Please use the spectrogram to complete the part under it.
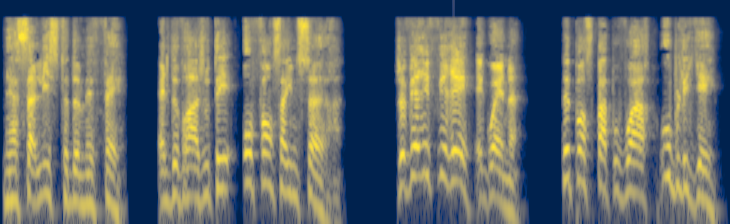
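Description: A man voicing a wrathful woman of a religious order who barks sharp orders. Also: on the high side, sing-song, normal speed, slightly rough, no echo, clean studio sound, voice pushed up, full character voice. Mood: threatening. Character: wrathful stern woman of an order, cold fury.

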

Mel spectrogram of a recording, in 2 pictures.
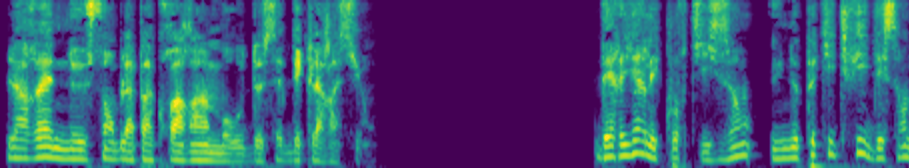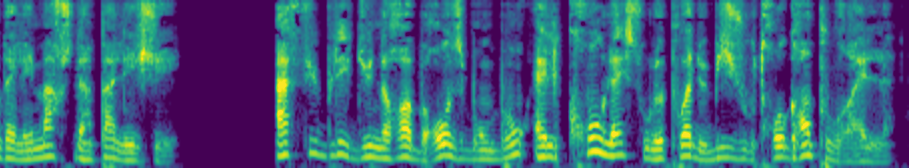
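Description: A man narrating a fantasy audiobook in a measured, expressive reading. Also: mid-range voice, breathy edge, dry recording, studio quality.

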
